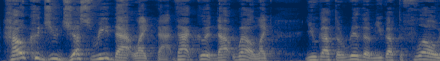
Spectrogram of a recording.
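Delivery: high, loud, incredulous imitated rant; shocked anger. Teacher stunned that the bad reader read well, angry disbelief. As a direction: challenge him loudly in disbelief. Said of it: "pissed, shocked, and angry".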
